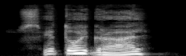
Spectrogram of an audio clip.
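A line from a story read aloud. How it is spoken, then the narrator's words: Relieved exhale. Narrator (Russian): выдохнул он, словно сбросил с себя груз всего мира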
